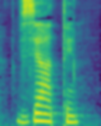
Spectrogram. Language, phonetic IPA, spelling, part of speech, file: Ukrainian, [ˈwzʲate], взяти, verb, Uk-взяти.ogg
- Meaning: 1. to take (to hold, pick up) 2. to take away 3. to get, acquire 4. to take (to capture, occupy territory)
